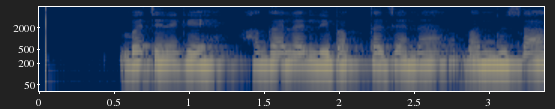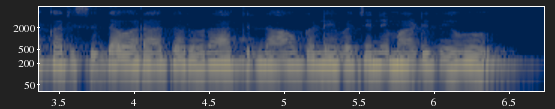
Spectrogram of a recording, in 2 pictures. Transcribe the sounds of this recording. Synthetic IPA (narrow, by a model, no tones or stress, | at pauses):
bʱɐd͡ʒɐneɡe̞hɐɡɐlɐlːibʱɐkt̪ɐd͡ʒɐnɐbɐnd̪us̬ɐɦɐkɐɾisid̪ɐʋɐɾaːd̪ɐɾuɾaːt̪ɾinaːʋuɡɐɭebɐd͡ʒɐnemaːɽid̪eʋu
